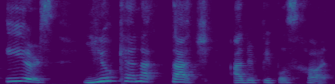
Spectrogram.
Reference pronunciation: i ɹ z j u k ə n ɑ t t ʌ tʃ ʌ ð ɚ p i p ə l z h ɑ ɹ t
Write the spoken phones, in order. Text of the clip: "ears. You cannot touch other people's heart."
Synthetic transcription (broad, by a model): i ɹ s j u k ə n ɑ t t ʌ tʃ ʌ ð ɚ p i p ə l s h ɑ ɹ t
